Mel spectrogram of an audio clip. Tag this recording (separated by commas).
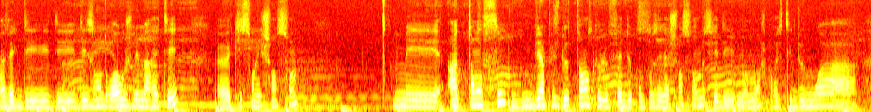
Speech, Music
